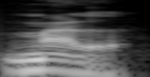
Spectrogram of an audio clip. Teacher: Man wa minhum man bertemu dengan huruf lam. Lam adalah huruf idgham tapi tidak boleh didengungkan. Maka dibaca dengan idgham bila guna.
